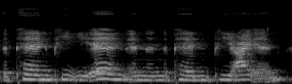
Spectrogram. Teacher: And in many southern accents, like those two like words almost sound the exact same.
